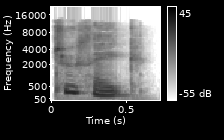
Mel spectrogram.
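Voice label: "toothache", British English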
